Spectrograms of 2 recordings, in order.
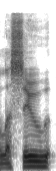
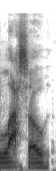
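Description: First: The word has a non-American pronunciation. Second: The word has an American pronunciation.

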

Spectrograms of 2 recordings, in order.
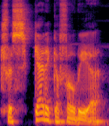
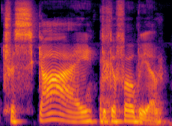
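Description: First: The second syllable sounds like 'skeddy'. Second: The second syllable sounds like 'sky'. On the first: The speaker calls it wrong. "another staff member that believes it is pronounced" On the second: The speaker calls it right. "I'm emphasizing that"

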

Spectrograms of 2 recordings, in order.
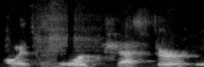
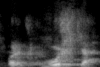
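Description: First: Worcester is said the general American outsider way. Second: Worcester is said with the local Massachusetts accent.

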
